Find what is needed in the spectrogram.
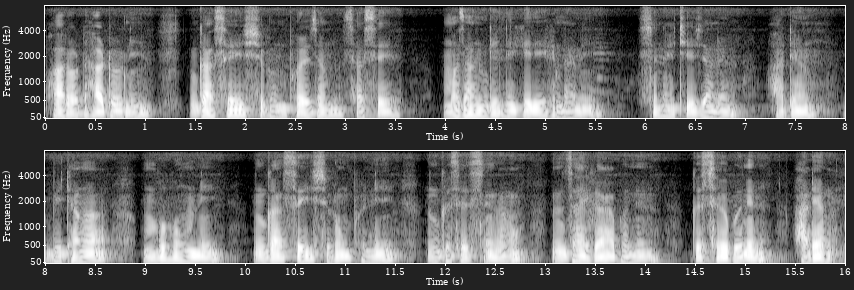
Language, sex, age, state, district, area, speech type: Bodo, male, 18-30, Assam, Chirang, rural, spontaneous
